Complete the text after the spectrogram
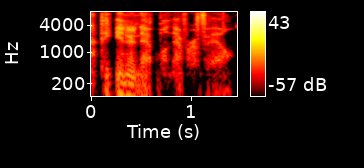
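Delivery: soft whispered aside. Real, not acted. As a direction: whisper it to yourself, amused.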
